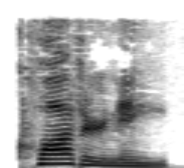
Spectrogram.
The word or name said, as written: quaternate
